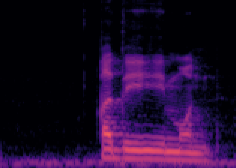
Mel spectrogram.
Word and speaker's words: قديم: Qadimun.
